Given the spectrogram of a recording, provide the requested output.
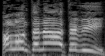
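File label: fear grenade, IT; mohaa; dialogue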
